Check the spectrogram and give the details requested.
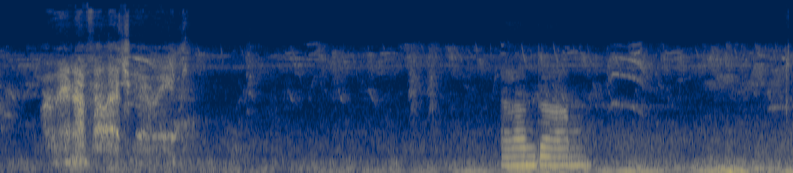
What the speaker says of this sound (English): listening to the birds waking up and going about their business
